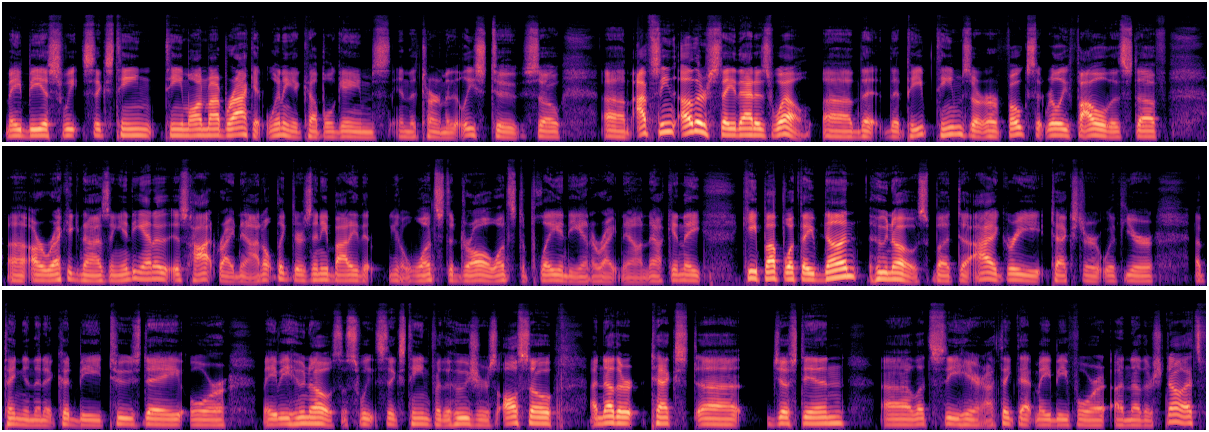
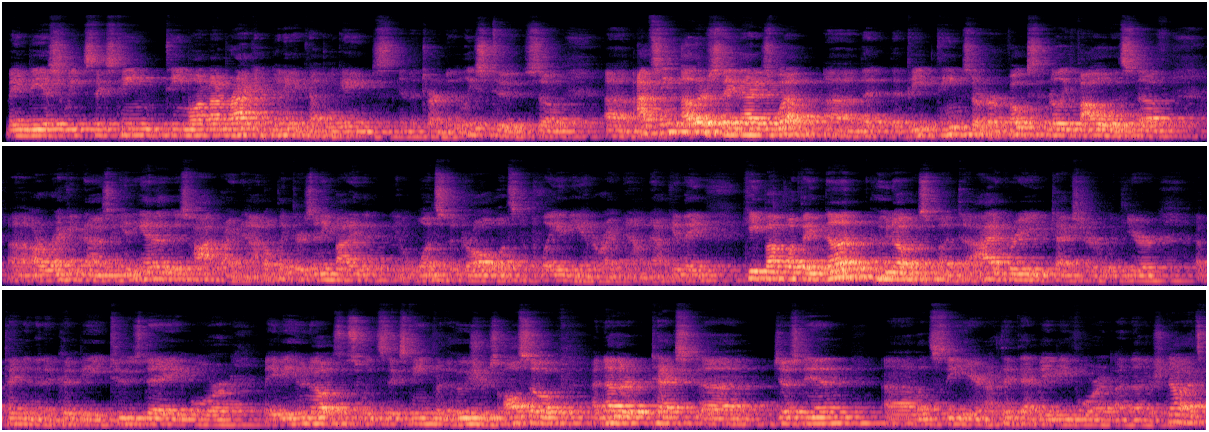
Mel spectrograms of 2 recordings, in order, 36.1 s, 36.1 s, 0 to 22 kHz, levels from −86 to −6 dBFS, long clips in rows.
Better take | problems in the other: first | room echo; noticeable; dies away in 1.3 s // off-mic speech; far

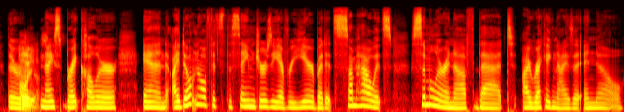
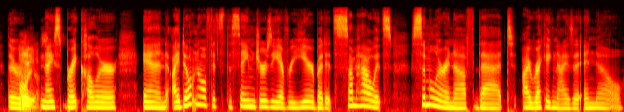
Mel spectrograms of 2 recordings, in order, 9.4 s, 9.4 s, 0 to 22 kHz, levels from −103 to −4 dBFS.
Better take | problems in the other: neither | none

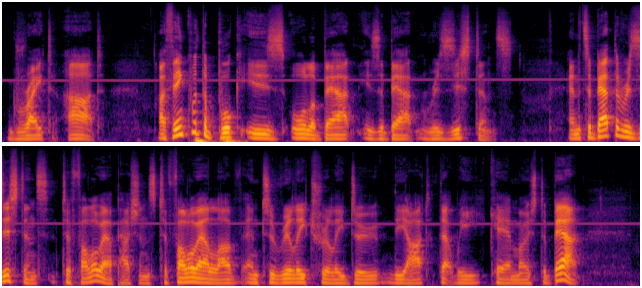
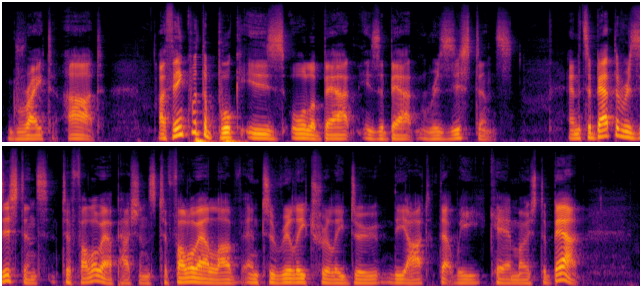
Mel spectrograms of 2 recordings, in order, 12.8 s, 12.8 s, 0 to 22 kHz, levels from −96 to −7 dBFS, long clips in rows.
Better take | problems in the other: second | high-pitched whine; faint; throughout; 2 kHz, 30 dB below the speech

